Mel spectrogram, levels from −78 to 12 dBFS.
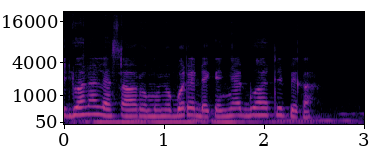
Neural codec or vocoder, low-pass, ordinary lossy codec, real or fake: codec, 44.1 kHz, 7.8 kbps, DAC; none; none; fake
